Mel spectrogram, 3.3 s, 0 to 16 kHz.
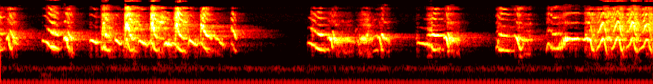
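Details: Young 2022 linnet hybrid in captivity with an unpolished, still-developing song: three tumbling bursts of high twittering notes with quick slurred whistles and a buzzy rattle near the end, backed by low mains hum.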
